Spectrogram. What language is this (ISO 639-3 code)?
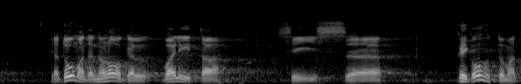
est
